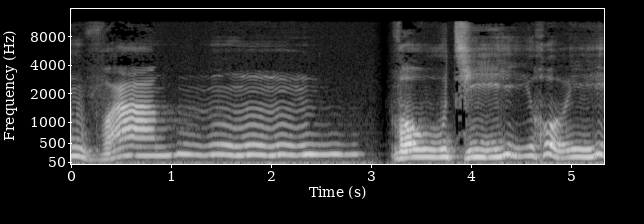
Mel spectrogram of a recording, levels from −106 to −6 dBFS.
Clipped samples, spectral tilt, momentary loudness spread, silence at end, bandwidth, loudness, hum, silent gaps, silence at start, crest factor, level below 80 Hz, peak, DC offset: under 0.1%; -6 dB/octave; 10 LU; 0 s; 12 kHz; -31 LUFS; none; none; 0 s; 18 dB; -60 dBFS; -12 dBFS; under 0.1%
